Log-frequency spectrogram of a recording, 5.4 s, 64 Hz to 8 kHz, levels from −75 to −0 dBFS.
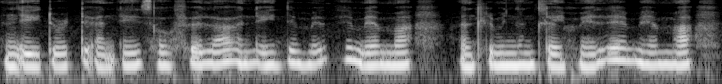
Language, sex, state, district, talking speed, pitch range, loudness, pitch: Mizo, female, Mizoram, Aizawl, 220 wpm, 190-210 Hz, -15 LUFS, 195 Hz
